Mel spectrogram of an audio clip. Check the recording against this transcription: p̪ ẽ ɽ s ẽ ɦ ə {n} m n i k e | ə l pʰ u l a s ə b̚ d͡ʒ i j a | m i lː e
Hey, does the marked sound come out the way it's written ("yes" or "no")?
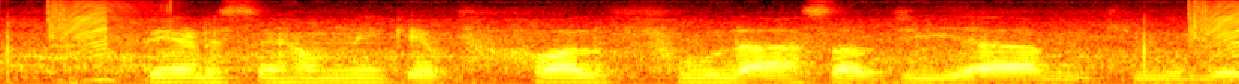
no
